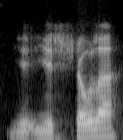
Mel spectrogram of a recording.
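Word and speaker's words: Y'shtola: Yeah, Yeah, I think it's Ishtola. Is that right? Am I pronouncing that right? Yishtola.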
